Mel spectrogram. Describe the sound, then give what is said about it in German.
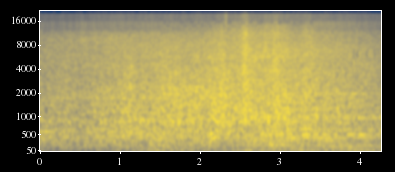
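Steady ocean waves wash and surge continuously while wind blows across the microphone, a broad, fairly loud rushing sound with no voices, swelling slightly in the middle. “Mit einem Knarren richtet sich der Mast aus und kurz darauf beginnt das Schiff seine Reise über das Meer.”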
